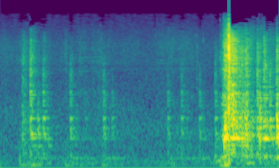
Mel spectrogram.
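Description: Mixer gears and a steel shaft in an aluminium gearbox housing, clicking as they are worked down to lock together. A few light clicks come first, then a sharp clack and a short rattle near the end.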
